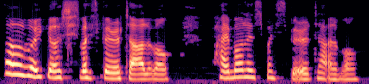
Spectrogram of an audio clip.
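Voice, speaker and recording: A woman's voice: on the high side, lively intonation, a little fast, a little mellow, no echo, lo-fi sound. A woman giving casual, jokey live commentary as she plays a game, reacting aloud to it. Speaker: game streamer.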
